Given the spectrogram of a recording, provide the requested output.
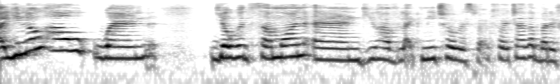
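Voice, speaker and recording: Speaking at a moderate pace, a woman with a somewhat breathy, fairly high voice uses lively intonation. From Kenya, Nairobi. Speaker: comedian and content creator. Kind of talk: casual storytelling interview answer.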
